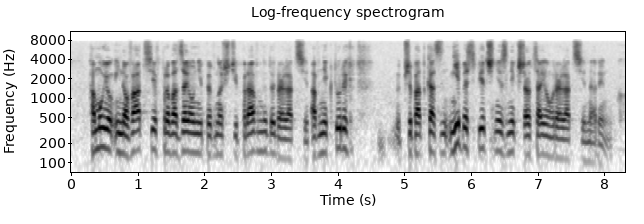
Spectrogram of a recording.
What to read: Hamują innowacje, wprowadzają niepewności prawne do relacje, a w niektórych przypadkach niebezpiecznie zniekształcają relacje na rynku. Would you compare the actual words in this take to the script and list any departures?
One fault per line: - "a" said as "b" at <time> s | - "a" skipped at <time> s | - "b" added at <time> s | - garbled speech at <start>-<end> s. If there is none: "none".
none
